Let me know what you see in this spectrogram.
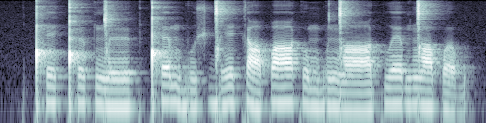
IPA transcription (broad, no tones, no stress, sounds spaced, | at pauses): ǃʰ e ǃʰ ø p ŋ͡ǀ øː k ǃʰ ɛ m b u ʃ ɡ͡ǀ eː k ɾ ɑ p ɑː k o m b o ŋ͡ǀ ɑː kʷ ɛː b ŋ͡ǀ ɑ p ʌ b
